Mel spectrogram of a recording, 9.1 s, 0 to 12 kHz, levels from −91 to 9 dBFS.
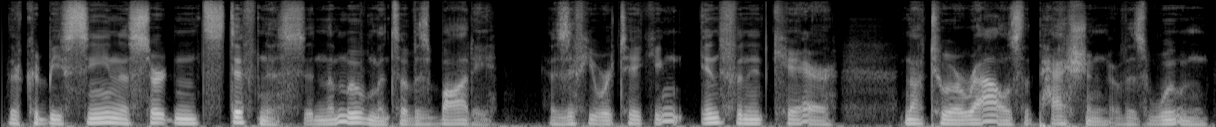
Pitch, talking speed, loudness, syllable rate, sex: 100 Hz, 185 wpm, -22 LUFS, 5.3 syllables/s, male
